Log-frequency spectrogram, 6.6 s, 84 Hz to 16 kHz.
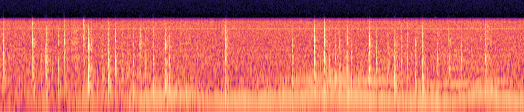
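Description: Long red-painted nails tap the plastic keys on the blue key panel of a small hollow plastic children's toy laptop, held open on a blanket. About 19 short, dry, clicky taps land at an irregular pace over a steady low hum. Each tap is bright and brief with almost no ring.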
